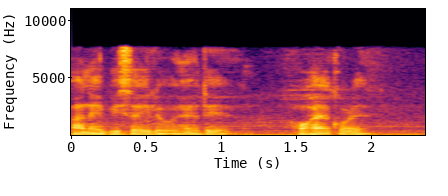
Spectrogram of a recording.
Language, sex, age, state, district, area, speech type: Assamese, male, 30-45, Assam, Dibrugarh, urban, spontaneous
